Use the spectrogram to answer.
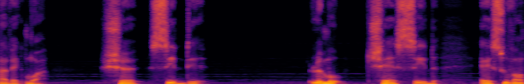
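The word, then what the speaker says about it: חסד: Prononce-la avec moi. Chesed.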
